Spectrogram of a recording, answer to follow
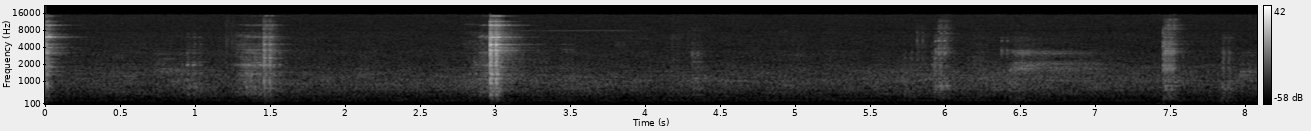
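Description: Clicks and knocks from handling a Lee Load-All II shotshell reloading press mounted on a wooden board in a bench vise, as the board and press are worked loose and turned upright. A handful of sharp clicks and clinks come a second or two apart, the loudest about three seconds in.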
